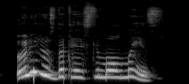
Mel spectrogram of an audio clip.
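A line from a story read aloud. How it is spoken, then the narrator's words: Shouted. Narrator (Turkish): diye bağırdı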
